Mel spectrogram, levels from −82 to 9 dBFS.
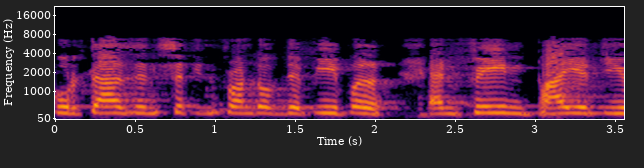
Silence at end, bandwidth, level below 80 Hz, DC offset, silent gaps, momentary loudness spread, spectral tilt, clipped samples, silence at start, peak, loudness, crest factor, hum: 0 s; 7.4 kHz; -70 dBFS; under 0.1%; none; 7 LU; -2.5 dB/octave; under 0.1%; 0 s; -4 dBFS; -17 LUFS; 14 dB; none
